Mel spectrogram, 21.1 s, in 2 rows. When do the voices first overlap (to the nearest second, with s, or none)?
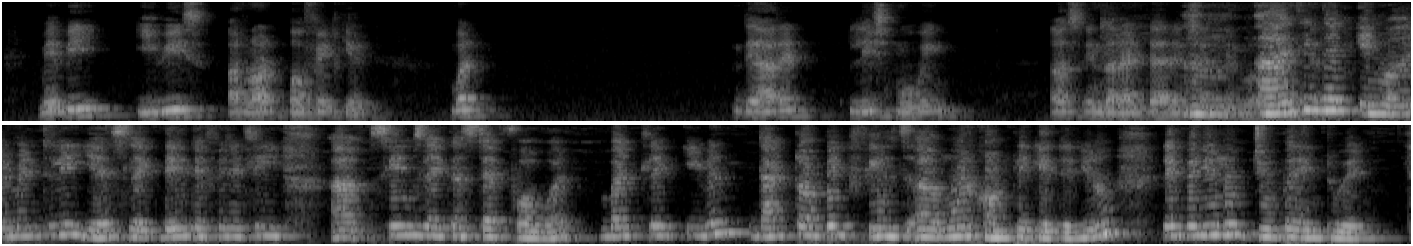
9 s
